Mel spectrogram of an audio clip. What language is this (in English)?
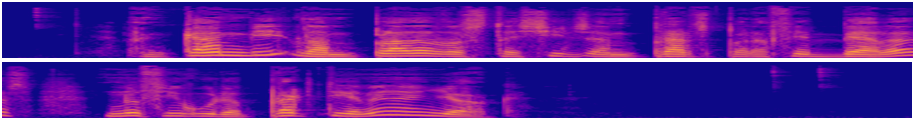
Catalan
